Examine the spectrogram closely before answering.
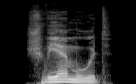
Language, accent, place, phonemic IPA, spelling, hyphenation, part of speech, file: German, Germany, Berlin, /ˈʃveːɐ̯ˌmuːt/, Schwermut, Schwer‧mut, noun, De-Schwermut.ogg
- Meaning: melancholy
